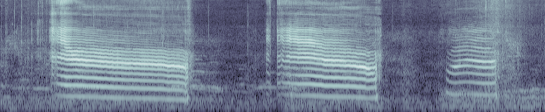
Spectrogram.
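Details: A kitten gives three drawn-out, slightly falling meows, each over a second long with the last shorter and higher, separated by brief pauses; a person speaks softly just before.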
